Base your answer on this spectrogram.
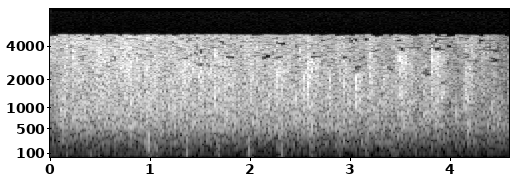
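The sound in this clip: Applause breaks out among attendees of a Buddhist Dharma talk at a one-day retreat during the Vu Lan season, a dense, sustained patter of many hands clapping that carries evenly throughout.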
